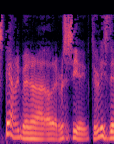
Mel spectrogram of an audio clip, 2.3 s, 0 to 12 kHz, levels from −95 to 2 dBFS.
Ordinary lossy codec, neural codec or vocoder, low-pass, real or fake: MP3, 32 kbps; codec, 16 kHz in and 24 kHz out, 0.4 kbps, LongCat-Audio-Codec, four codebook decoder; 10.8 kHz; fake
